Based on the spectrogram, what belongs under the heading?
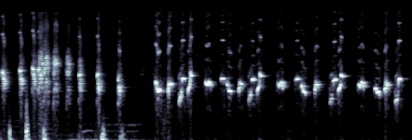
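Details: Yellow-vented bulbul singing in full voice, used as a lure to draw other bulbuls into answering: bubbly, liquid notes repeated in quick, choppy phrases after a brief burst of mixed chattering and low rumble at the start.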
